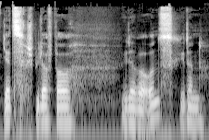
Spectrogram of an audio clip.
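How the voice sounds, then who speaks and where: A man with a deeply gravelly, dark voice talks through a football match in a relaxed, chatty way. He hesitates and restarts often. His voice sits husky and close in a dry room. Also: a little slow, no room sound. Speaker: fan co-commentator. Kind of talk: casual football commentary.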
